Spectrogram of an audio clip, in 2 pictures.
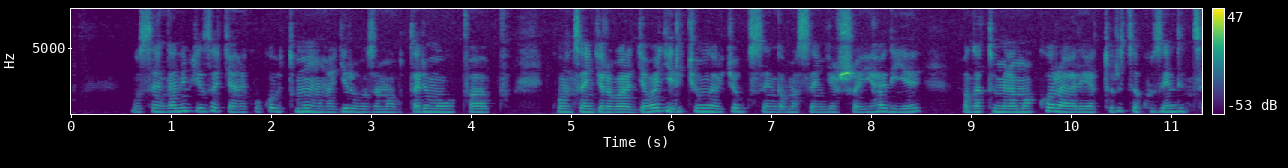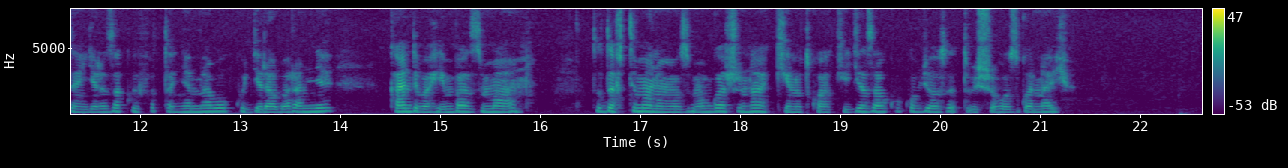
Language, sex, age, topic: Kinyarwanda, female, 18-24, education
